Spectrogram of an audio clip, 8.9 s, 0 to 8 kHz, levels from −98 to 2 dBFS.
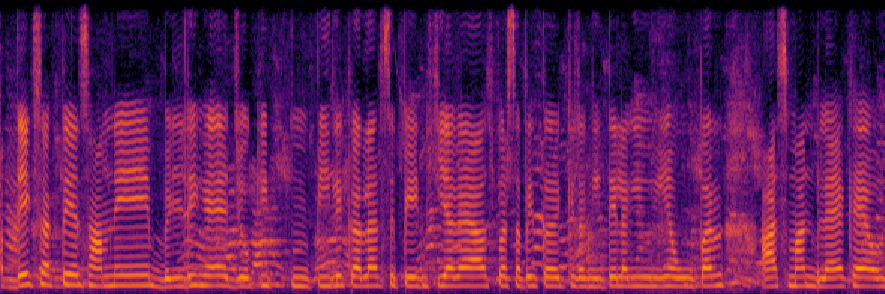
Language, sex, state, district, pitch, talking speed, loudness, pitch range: Hindi, female, Chhattisgarh, Bastar, 245 Hz, 190 wpm, -29 LUFS, 235-255 Hz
